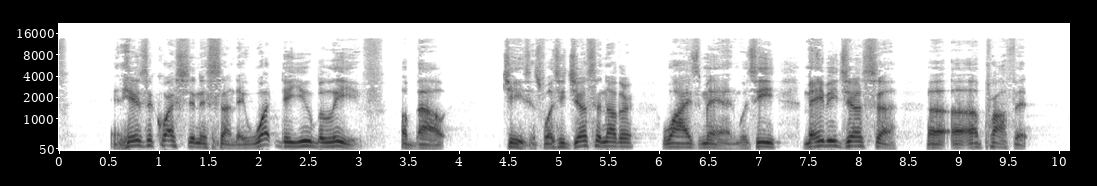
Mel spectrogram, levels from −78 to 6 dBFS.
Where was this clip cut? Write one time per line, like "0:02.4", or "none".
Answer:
none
